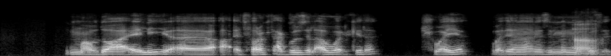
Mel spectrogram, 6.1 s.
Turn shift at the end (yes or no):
no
